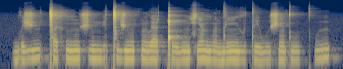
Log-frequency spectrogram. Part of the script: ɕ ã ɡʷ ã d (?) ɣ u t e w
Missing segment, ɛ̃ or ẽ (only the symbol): ẽ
